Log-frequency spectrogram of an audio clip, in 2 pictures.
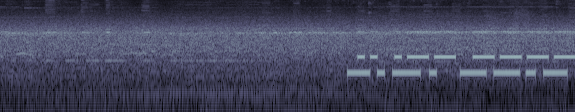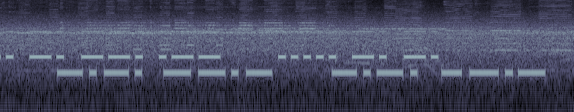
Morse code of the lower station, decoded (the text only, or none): CQ CQ CQ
